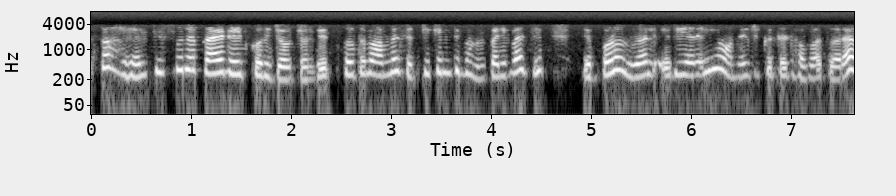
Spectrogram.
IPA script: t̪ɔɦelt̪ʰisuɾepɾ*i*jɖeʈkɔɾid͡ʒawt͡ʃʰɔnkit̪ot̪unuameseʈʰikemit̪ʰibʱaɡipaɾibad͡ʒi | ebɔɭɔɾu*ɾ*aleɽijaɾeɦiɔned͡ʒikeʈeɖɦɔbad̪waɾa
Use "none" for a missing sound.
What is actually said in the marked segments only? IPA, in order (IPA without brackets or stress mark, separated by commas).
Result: a, ɾ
